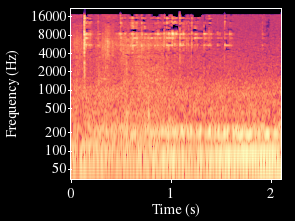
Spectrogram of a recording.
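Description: Dog digging in a mulch bed, its paws scraping and crackling through the wood chips in quick, irregular scratches that die down near the end. A low, steady engine hum, like a vehicle nearby, comes in about half a second in and keeps going.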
